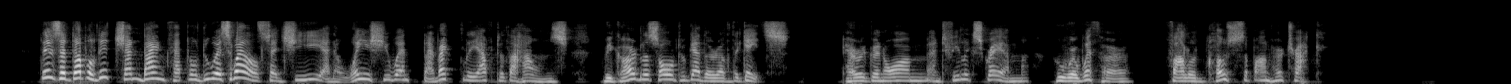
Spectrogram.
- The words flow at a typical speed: Yes, average, 160 wpm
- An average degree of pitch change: No, wide, 7.4 semitones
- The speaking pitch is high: No, medium, 180 Hz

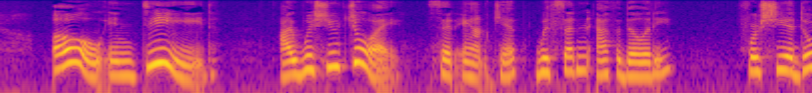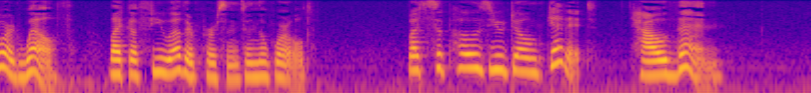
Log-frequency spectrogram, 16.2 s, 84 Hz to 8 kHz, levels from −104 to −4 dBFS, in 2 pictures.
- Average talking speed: No, slow, 120 wpm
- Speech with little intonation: No, average, 5.1 semitones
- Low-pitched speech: No, high, 225 Hz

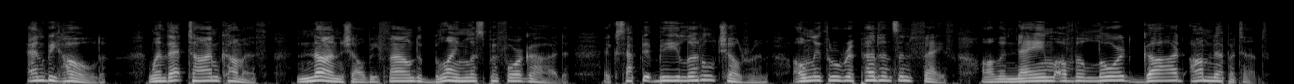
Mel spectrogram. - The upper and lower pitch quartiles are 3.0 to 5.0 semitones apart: No, wide, 5.4 semitones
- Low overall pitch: No, medium, 155 Hz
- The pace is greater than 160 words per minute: No, average, 150 wpm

